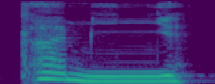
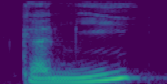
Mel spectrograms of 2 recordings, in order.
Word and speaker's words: Camille: Camille, I deux L se prononce I, comme fille, famille, Camille. Camille est leur.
